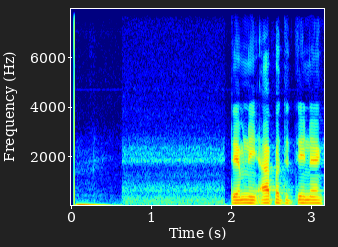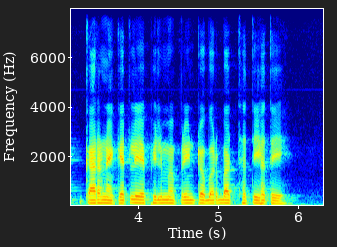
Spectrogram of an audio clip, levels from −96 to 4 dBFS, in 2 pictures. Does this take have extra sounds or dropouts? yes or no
no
